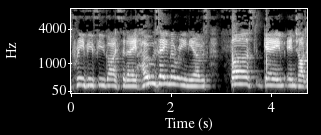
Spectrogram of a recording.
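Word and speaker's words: José: we'll have to learn people saying oh he's jose it's not jose he's not spanish all right jose jose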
